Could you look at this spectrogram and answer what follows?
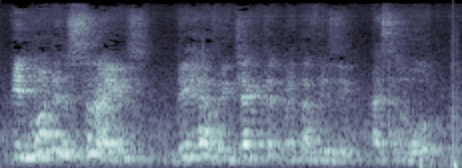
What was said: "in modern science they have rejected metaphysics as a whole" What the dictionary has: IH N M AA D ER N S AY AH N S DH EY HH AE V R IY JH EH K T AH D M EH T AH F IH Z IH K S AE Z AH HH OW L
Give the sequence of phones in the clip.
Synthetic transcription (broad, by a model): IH N M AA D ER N S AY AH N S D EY HH AE V R IY JH EH K T AH D M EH T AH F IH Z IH K AE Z AH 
